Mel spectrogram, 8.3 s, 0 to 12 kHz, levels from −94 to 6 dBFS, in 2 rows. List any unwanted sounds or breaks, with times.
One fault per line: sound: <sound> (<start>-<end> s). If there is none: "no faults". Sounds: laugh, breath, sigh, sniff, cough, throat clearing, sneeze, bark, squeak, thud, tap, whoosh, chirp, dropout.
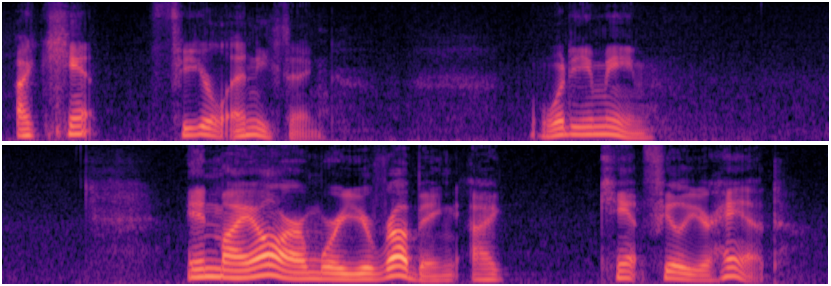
no faults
